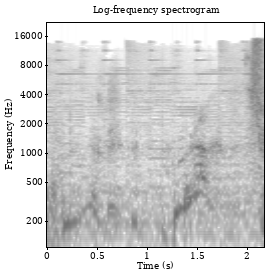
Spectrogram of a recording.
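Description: A boy's voice making animal-like growls that slide up and down in pitch, the sound of a possessed child, over background music.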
